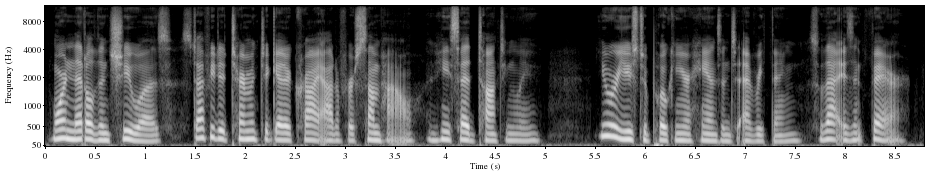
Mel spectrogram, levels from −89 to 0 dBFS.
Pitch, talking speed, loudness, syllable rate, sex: 175 Hz, 225 wpm, -18 LUFS, 6.0 syllables/s, female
